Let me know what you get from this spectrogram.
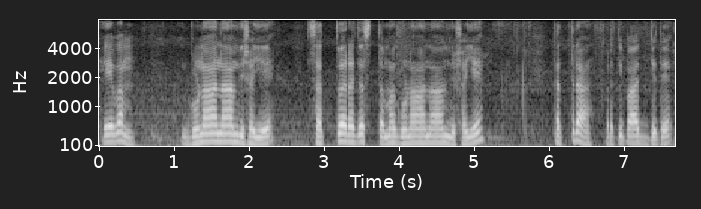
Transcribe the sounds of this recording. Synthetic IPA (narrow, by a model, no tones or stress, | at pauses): eːʋɐm | ɡuɳaːnaːmʋiʂɐjeː | sɐt̪ʋɐɾɐd͡ʒɐst̪ɐmɐɡuɳaːnaːmʋiʂɐjeː | t̪ɐt̪ɾɐpɾɐt̪ipaːd̪jɐt̪eː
